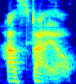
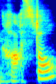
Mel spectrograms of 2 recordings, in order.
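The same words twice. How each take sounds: First: The word is enunciated clearly as hostile. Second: The word is blurred to sound like hostel. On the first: The speaker calls it right. "I had to enunciate that" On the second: The speaker calls it wrong. "it sounded like I was saying hostile"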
